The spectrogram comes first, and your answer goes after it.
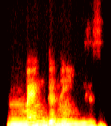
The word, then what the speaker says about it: manganese: thể đọc được là manganese, manganese. Đó, được không ạ? Manganese, manganese. Nhớ là tất cả hai âm phía sau là âm không nhấn trọng âm, đúng không ạ?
